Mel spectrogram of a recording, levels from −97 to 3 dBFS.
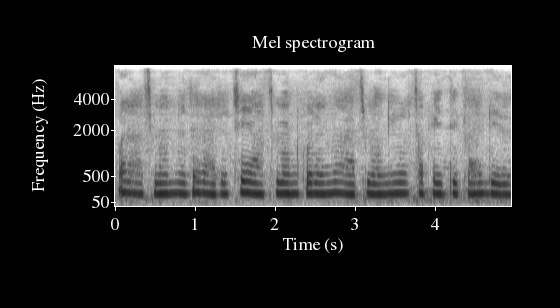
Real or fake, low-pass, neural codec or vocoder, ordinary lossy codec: fake; 7.2 kHz; codec, 44.1 kHz, 3.4 kbps, Pupu-Codec; AAC, 48 kbps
